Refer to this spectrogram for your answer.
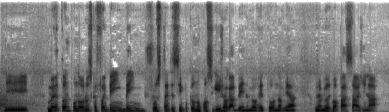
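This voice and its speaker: With lively intonation and very even loudness, a man talks at a fairly quick pace and a fairly high pitch. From Brazil, Ceará. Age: 30s. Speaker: professional footballer. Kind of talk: interview. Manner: halting.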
